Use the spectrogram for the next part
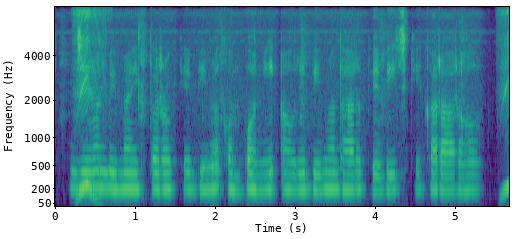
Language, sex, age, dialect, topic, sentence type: Bhojpuri, female, 18-24, Southern / Standard, banking, statement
